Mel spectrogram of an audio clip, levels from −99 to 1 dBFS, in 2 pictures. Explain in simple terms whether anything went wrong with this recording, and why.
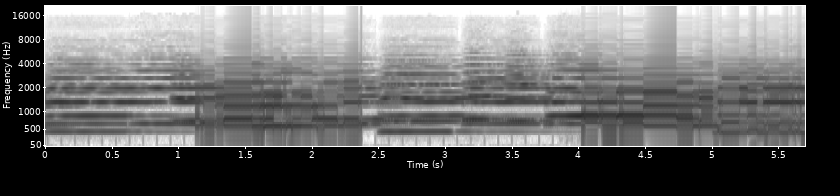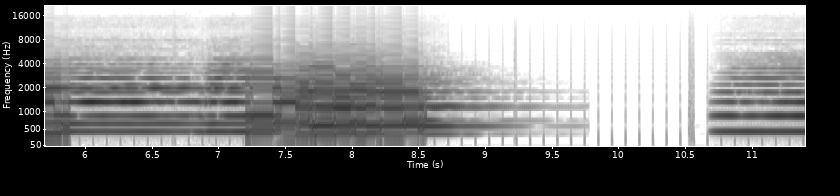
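Two things went wrong. Throughout the clip there is Wi-Fi interference. A Wi-Fi radio sitting close to the audio circuitry sends out a short signal every 102.4 ms, and the circuit picks up each one and turns it into sound. You hear this as a faint, steady ticking about ten times a second, running under the audio from start to finish.

There are also three stretches of robotic sound from repeated short buffers, at 1.13 to 2.37 s, 4.03 to 5.90 s and 7.21 to 8.56 s. The likely cause is that new audio was arriving too slowly, so the system kept replaying the last tiny chunk, about 10 ms long, to fill the gap. Most of the real sound in those stretches was skipped. The constant repeating creates a rigid, metallic 100 Hz buzz that loosely follows the original sound.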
